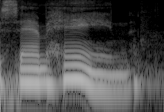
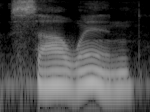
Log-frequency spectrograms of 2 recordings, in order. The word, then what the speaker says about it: Samhain: Yes, pronounced as a lot of people say Samhain, but the correct pronunciation Gaelic people fucking hate that. – Is Samhain. – So Samhain.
